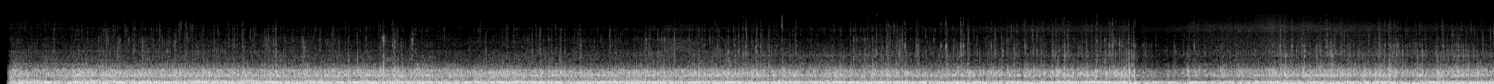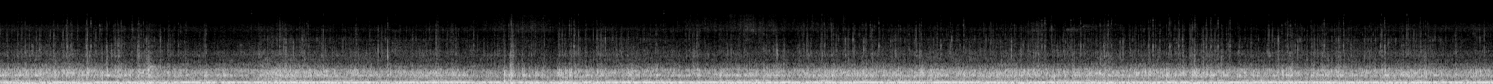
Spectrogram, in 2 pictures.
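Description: Steady rumble of a gravel bike rolling over a dirt and grass trail, picked up through a GoPro mounted on the handlebar stem cap, so the tyre and trail vibration comes through strongly. It dips briefly about eleven seconds in.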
